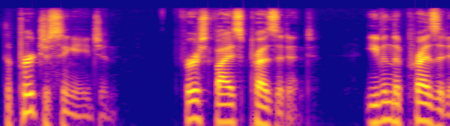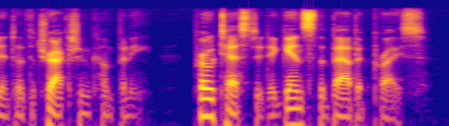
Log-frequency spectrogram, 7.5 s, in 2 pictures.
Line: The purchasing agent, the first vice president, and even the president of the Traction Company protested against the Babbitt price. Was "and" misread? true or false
true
